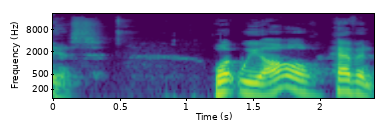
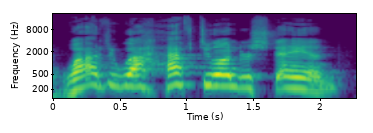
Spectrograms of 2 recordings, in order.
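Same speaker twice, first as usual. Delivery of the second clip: preaching at full force; 5 semitones higher than usual. Acted. Preacher urging the grieving congregation, at full force. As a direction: pitch raised, pleading preacher's cry.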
